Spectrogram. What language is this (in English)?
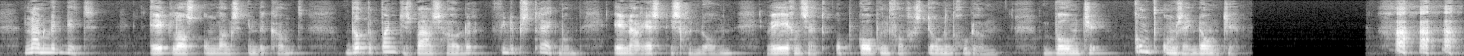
Dutch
